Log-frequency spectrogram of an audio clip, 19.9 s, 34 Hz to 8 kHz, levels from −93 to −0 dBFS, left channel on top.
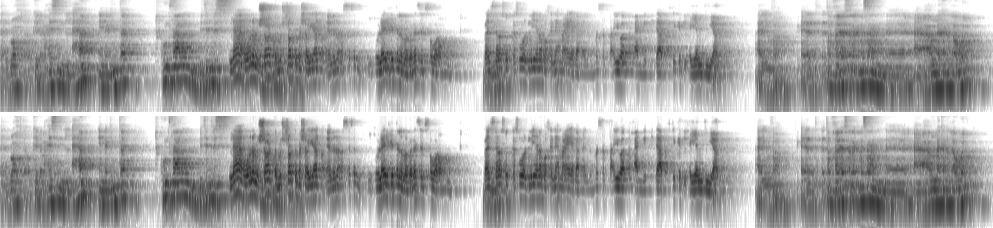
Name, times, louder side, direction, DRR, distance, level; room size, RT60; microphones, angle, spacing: voice 1, 0.0-2.6 3.2-4.8 5.9-6.0 9.7-9.9 15.1-15.7 16.0-19.4, right 1 dB, 80° right, -2 dB, 1.2 m, -31 dB
voice 2, 4.6-9.0 9.7-14.4, right 5 dB, 40° right, 10 dB, 0.4 m, -28 dB
11.0 x 4.9 x 2.8 m, 1.1 s
head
